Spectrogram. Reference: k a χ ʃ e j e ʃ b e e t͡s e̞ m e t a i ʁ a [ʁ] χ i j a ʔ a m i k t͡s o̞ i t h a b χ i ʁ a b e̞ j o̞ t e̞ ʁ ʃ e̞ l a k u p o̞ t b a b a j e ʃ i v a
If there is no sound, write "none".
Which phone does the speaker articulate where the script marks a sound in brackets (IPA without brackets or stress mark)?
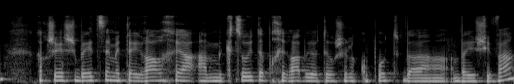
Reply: ʁ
